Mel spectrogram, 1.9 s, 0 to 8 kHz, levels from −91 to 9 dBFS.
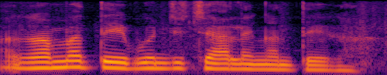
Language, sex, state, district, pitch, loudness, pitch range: Wancho, female, Arunachal Pradesh, Longding, 180 Hz, -17 LUFS, 150-190 Hz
